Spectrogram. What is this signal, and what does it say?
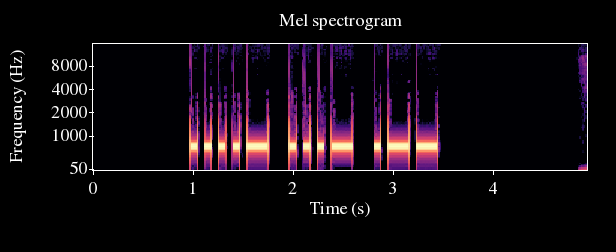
Morse code, heard as a keyed tone, about 17 wpm, 700 Hz. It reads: 4VW
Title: Three Challenging Letter-Number Combinations 17wpm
